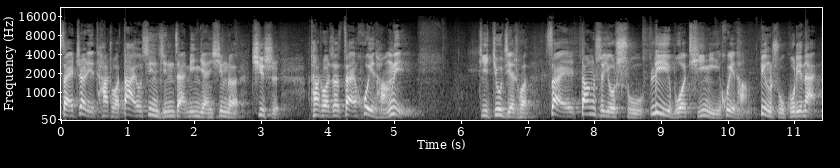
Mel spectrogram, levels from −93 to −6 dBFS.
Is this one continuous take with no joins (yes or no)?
yes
